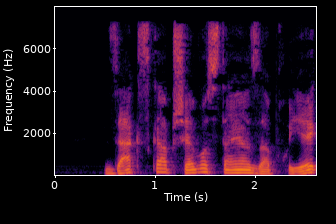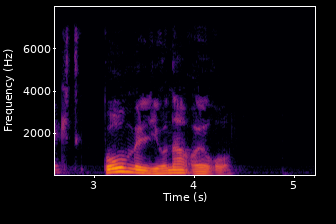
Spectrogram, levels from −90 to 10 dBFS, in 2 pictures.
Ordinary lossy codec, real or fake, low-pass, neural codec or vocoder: MP3, 64 kbps; real; 7.2 kHz; none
